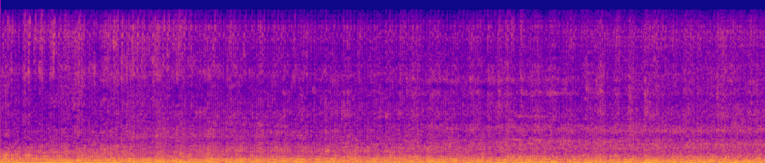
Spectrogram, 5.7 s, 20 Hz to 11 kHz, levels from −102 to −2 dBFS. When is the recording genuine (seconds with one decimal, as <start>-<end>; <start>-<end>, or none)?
none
